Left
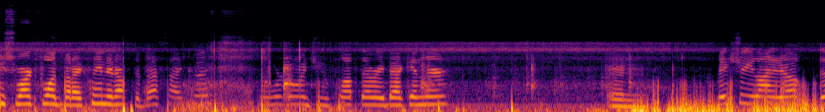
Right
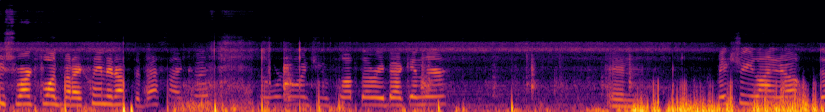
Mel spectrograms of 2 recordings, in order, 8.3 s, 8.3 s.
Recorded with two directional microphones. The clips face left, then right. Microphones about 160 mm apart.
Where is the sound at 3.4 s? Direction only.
45° left (ahead or behind).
